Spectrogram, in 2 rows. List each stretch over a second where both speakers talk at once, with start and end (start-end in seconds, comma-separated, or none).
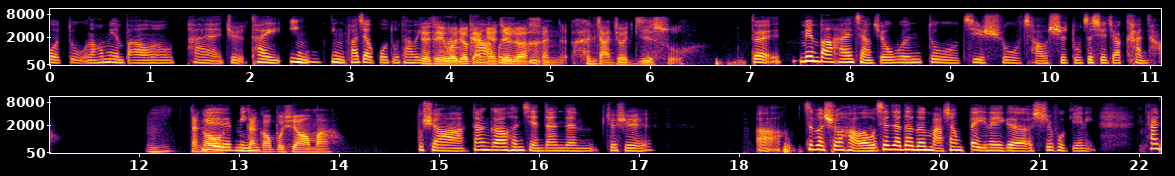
3.7-5.0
